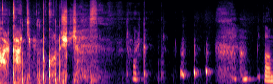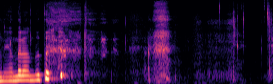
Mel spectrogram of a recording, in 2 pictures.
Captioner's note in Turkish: kahkaha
